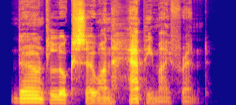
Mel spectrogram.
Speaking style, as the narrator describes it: he purred

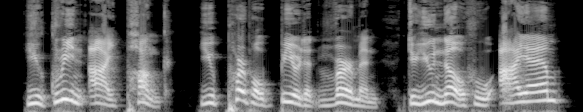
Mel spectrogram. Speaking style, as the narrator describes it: Lu Meng shouted

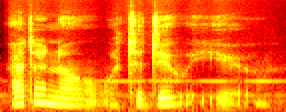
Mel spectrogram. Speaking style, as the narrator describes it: calmly said

